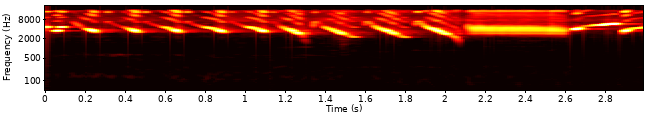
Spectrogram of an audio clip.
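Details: Singing male canary meant to coax stressed canaries back into song, giving a series of clear falling whistles about every quarter second, then a harsh buzzy burst and rising whistles.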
